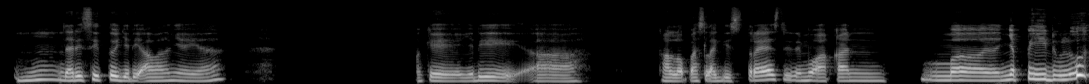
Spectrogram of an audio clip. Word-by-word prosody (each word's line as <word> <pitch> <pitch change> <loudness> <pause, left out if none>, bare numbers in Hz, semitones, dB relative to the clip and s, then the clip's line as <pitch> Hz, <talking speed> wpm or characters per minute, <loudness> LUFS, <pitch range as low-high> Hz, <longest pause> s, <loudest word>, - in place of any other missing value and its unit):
Mmm. 205 +4 -2
Dari 190 +1 +3
situ 205 +1 +3
jadi 175 -2 +1
awalnya 175 +1 -3
ya. 170 +10 -6 1.9
Oke, 160 +3 -4 0.3
jadi, 170 +3 -1 0.4
eee, 150 -1 -6 0.9
kalau 155 -1 +1
pas 160 - -2
lagi 160 +1 -1
stres 195 +8 +2
dirimu 185 -3 -1
akan 170 +1 -3 1.0
menyepi 195 +5 +3
dulu, 220 +3 +5
185 Hz, 95 wpm, -23 LUFS, 165-205 Hz, 1.9 s, dulu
